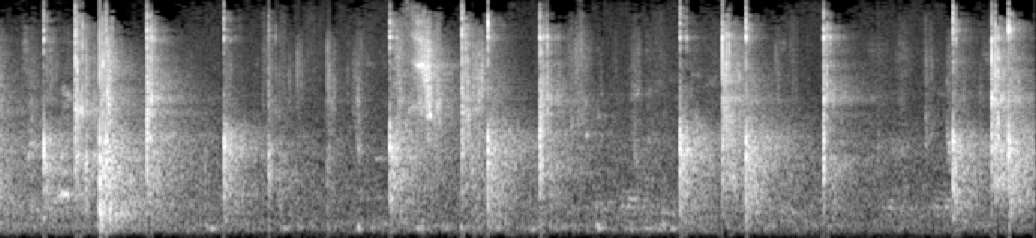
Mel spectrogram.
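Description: Table tennis rally: a sequence of sharp clicks as the ball is struck back and forth by the bats and bounces on the table, in an irregular rhythm roughly half a second to a second apart.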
